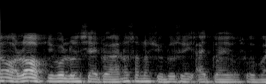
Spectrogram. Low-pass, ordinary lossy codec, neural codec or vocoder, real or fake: 7.2 kHz; none; none; real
